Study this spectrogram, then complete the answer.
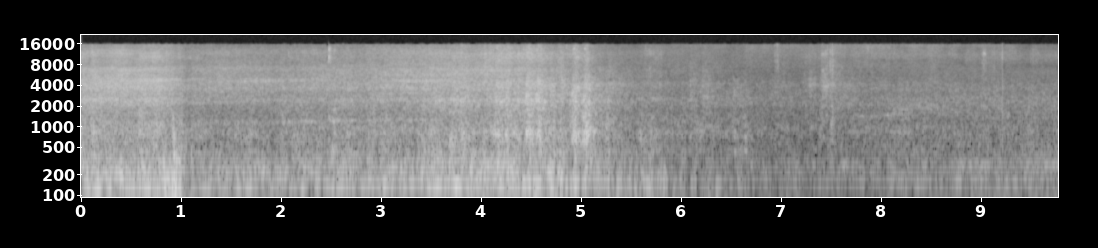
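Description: A distant train rumbles along the tracks.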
